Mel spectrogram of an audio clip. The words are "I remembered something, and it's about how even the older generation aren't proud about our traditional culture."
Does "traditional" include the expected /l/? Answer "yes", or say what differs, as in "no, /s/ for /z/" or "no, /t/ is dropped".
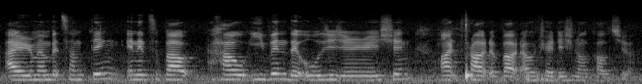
yes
